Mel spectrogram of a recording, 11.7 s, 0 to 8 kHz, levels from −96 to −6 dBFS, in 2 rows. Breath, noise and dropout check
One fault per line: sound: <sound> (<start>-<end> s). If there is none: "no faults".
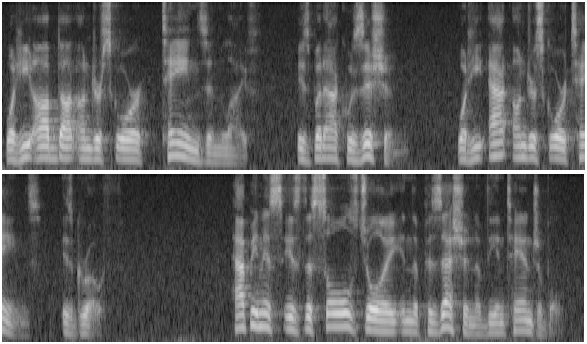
no faults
